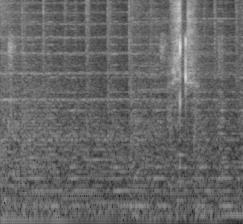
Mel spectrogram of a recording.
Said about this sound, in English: This time, you're going to hear a squelching sound.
